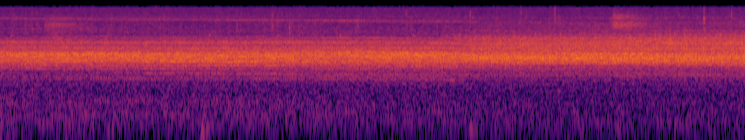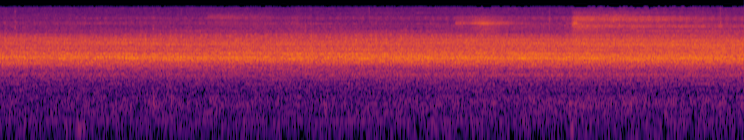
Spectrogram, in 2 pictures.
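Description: Kato N scale container train running along its track: a steady high hiss from the small locomotive and its wheels, growing slowly louder as it comes closer.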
